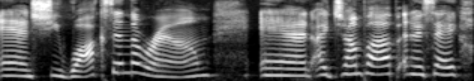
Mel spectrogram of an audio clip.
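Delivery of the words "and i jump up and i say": ordinary delivery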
